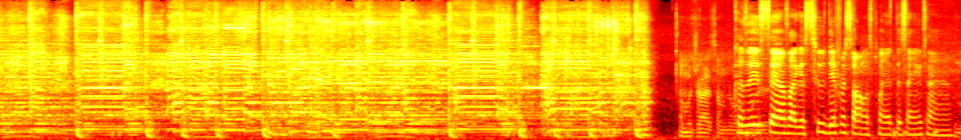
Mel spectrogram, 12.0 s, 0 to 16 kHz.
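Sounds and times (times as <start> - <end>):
song playing from laptop: 0.0 - 8.2
man speaking: 8.5 - 9.6.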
